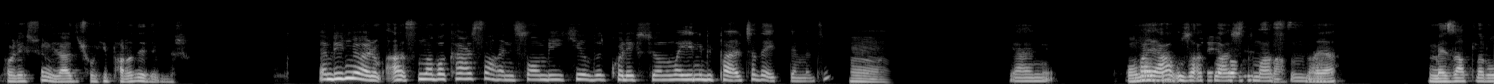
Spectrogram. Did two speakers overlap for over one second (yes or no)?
yes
